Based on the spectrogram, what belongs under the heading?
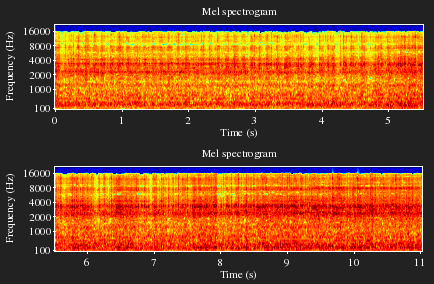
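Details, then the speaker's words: New-build apartment cold-water meter making a loud, fast mechanical whirring buzz while water flows through it during system filling, growing slightly louder; meter itself is noisy, neighbors would hear it. "вот такой шум создает этот счетчик когда вода через него проходит просто жесть"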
